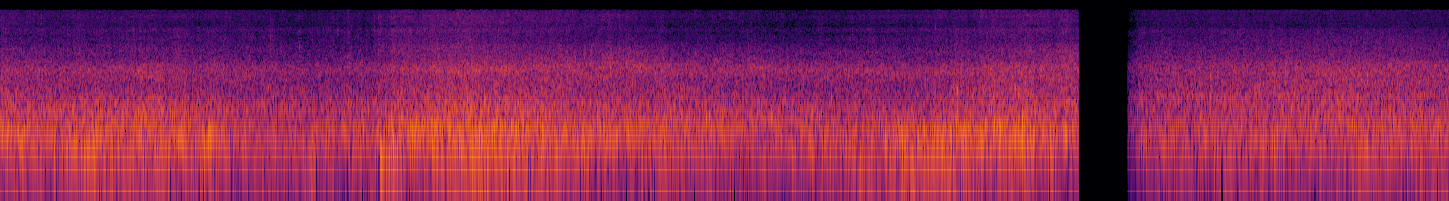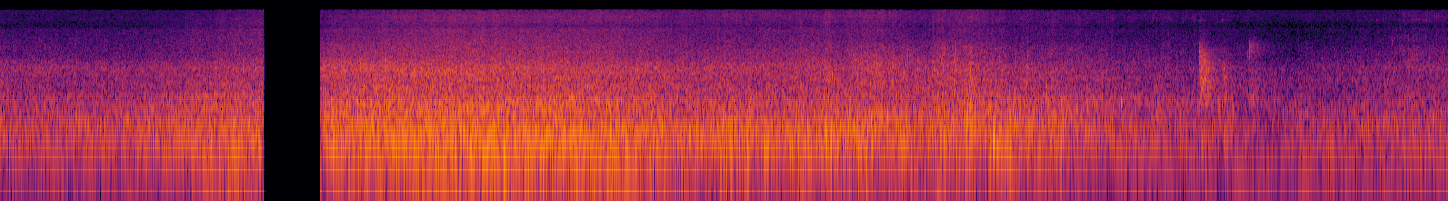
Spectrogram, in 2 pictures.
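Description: Steady rushing water, cut off twice by brief silences.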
